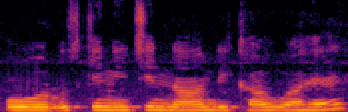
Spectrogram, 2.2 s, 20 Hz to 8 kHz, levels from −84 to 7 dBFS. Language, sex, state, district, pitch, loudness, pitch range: Hindi, female, Haryana, Jhajjar, 210 Hz, -15 LUFS, 205-220 Hz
